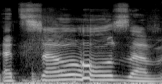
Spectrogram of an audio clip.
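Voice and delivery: slow, high, gushing mock praise. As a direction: coo it over something sweet. Mocking gushy tone.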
